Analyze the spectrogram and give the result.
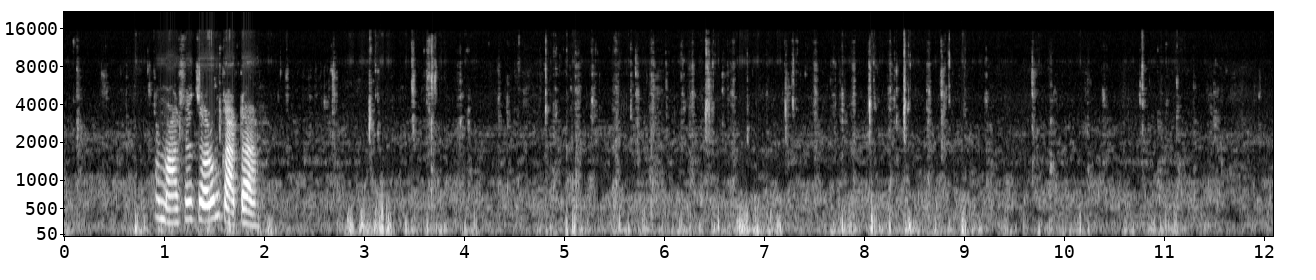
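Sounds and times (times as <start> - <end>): chewing with wet mouth clicks: 2.2 - 11.6.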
